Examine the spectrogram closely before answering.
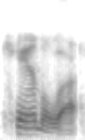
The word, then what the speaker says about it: Kamala: Yeah, it's Kamala. Make sure you pronounce that right.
